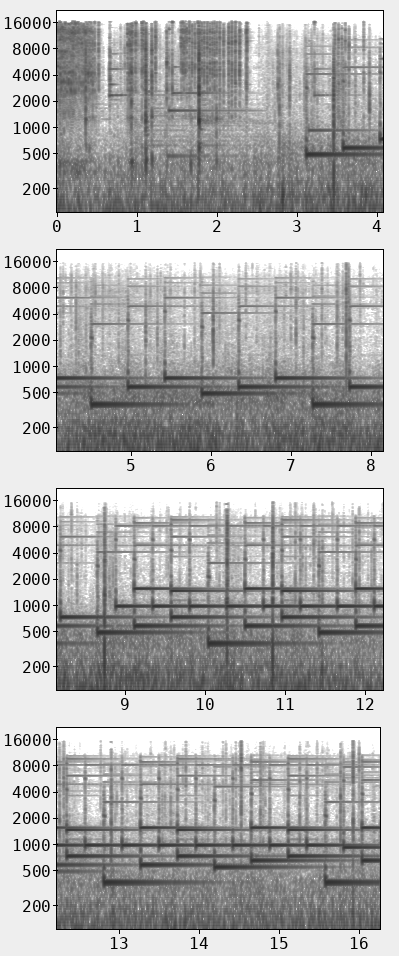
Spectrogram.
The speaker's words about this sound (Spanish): Entonces, la cajita interpretaba mecánicamente una melodía con tonos metálicos.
